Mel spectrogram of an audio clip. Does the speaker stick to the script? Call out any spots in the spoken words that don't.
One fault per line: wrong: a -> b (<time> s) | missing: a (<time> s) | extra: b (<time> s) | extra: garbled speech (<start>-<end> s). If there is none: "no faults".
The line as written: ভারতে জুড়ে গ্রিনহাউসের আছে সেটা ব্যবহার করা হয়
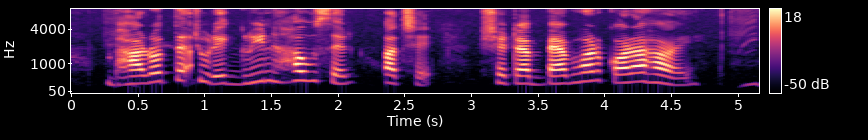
no faults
